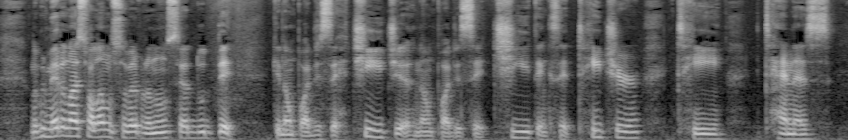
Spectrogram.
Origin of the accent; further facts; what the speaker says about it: Brasília, Federal District, Brazil; eu sou de Brasília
